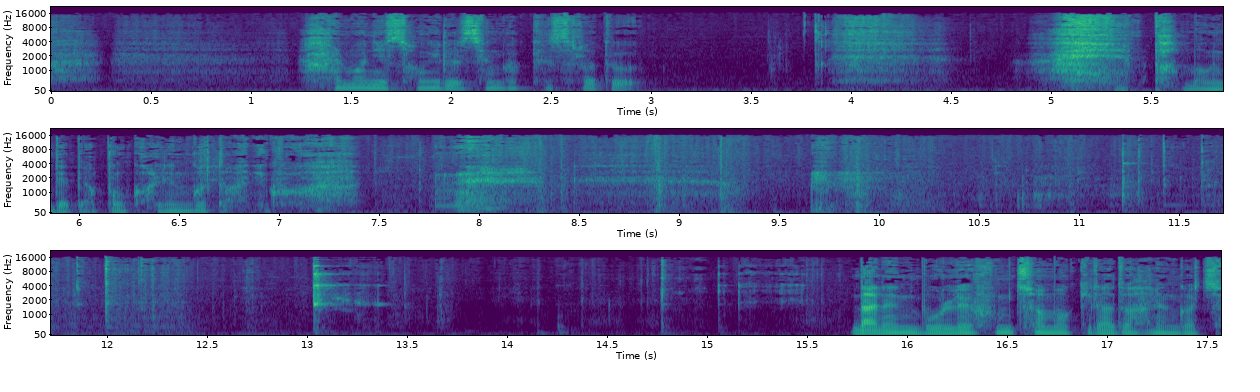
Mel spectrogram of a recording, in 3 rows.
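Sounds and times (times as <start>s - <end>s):
speech: 1.4s - 3.0s, 5.7s - 8.1s, 15.8s - 17.5s
spoon clinking against dishes at a table: 13.0s - 13.6s.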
